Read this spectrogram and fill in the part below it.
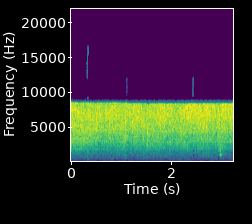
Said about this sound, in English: Okay, then we're going to add round onions in and stir fry this for a bit.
